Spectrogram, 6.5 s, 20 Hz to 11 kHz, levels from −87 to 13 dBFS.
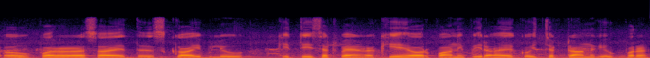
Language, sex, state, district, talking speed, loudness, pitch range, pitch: Hindi, male, Haryana, Charkhi Dadri, 195 wpm, -17 LUFS, 95-100 Hz, 100 Hz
